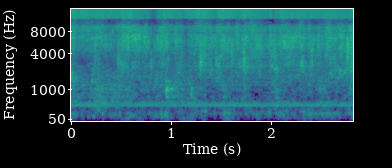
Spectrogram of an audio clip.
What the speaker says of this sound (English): My water pressure is real high because I accidentally got the washer out, and so it goes out very fiery high force.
